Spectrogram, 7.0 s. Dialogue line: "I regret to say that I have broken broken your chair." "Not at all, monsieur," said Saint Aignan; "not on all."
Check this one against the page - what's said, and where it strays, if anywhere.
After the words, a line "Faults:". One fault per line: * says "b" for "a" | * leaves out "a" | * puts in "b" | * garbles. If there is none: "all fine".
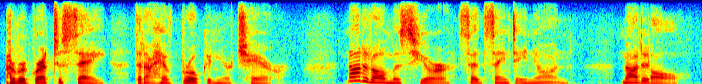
"I regret to say that I have broken your chair." "Not at all, monsieur," said Saint Aignan; "not at all."
Faults:
* leaves out "broken"
* says "at" for "on"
